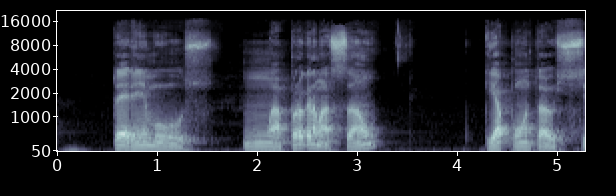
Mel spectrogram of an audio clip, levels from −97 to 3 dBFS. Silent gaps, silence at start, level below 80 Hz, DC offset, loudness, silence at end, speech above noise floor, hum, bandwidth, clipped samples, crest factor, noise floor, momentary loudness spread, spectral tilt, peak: none; 0.55 s; -54 dBFS; under 0.1%; -23 LUFS; 0 s; 52 dB; none; 17 kHz; under 0.1%; 20 dB; -76 dBFS; 15 LU; -3 dB/octave; -6 dBFS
